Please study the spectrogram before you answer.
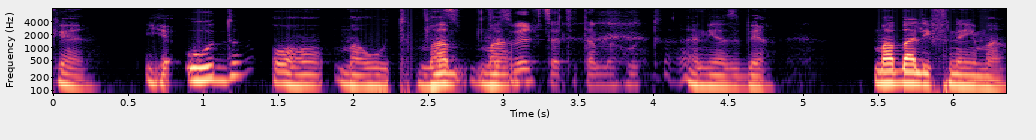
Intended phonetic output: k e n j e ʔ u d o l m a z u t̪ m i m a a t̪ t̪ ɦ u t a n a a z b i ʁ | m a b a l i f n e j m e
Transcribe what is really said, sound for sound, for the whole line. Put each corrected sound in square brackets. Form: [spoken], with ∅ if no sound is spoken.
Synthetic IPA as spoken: k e n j e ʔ u d o [∅] m a [∅] u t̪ m [a] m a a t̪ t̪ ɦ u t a n [i] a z b i ʁ | m a b a l i f n e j m [a]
